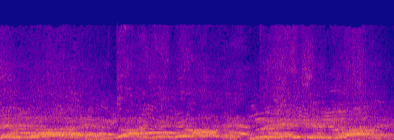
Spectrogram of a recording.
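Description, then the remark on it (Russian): A loud, dense crowd of voices cheers and shouts together in an echoing locker room, with overlapping yells and whoops sustained throughout, as the Avangard hockey team celebrates with champagne after winning the Gagarin Cup final series. “В раздевалке после матча лилось шампанское и вообще было очень шумно.”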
